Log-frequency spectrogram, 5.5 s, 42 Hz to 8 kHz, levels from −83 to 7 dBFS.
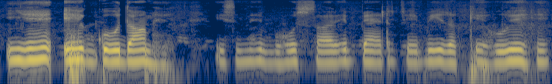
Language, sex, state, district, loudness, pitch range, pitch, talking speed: Hindi, male, Uttar Pradesh, Saharanpur, -16 LUFS, 160-175 Hz, 170 Hz, 120 wpm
